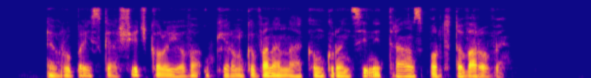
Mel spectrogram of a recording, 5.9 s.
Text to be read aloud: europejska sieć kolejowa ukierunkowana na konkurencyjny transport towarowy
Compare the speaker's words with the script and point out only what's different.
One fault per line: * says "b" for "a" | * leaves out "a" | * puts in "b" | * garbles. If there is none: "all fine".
all fine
